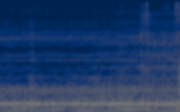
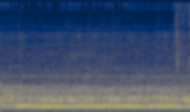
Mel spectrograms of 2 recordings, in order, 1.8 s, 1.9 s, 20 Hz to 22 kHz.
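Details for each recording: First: Consul CWC12A washing machine after replacing the drain pump: steady low motor hum at high spin speed with no knocking, rattling or grinding; mechanics are fine and the spin is normal. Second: Consul CWC12A washing machine set to spin: constant low hum with a thin buzzing tone coming and going, starting even before the drum spins; pointing to a failing drain pump.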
